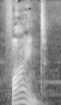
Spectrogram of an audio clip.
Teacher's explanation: 双元音 I 再饱满一点，加个鼻音 find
